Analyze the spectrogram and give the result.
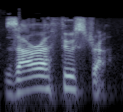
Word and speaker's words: Zarathustra: Thus. Repeat after me. Thus. – Thus. – Sprach. – Sprach. – Zarathustra. – Zarathustra. – There you go.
